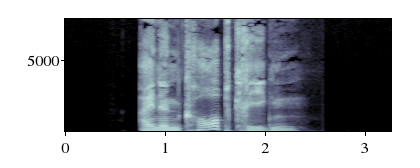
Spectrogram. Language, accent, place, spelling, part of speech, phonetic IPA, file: German, Germany, Berlin, einen Korb kriegen, verb, [aɪ̯nən ˈkɔʁp ˈkʁiːɡŋ̍], De-einen Korb kriegen.ogg
- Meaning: to be (romantically) rejected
